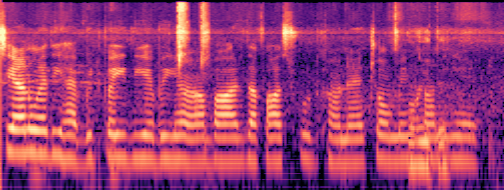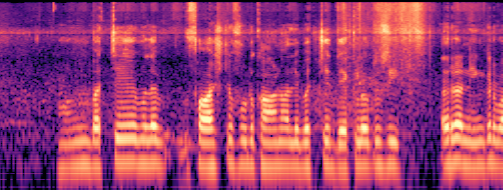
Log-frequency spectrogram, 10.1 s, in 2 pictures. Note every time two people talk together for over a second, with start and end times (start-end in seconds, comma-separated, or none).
none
